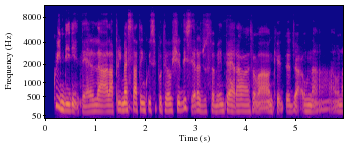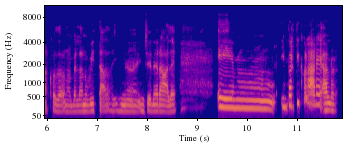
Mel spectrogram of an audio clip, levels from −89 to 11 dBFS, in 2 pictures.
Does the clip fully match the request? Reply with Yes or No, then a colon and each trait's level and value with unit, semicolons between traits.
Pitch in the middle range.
Yes: medium, 150 Hz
